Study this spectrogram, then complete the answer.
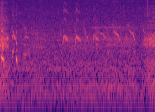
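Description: Barred Rock chickens cluck softly nearby in a backyard, a scattered series of short quiet clucks and chirps over faint outdoor background.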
